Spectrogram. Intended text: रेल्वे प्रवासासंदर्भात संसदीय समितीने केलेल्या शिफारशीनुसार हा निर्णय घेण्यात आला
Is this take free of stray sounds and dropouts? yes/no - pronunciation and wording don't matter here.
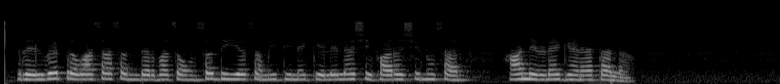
yes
